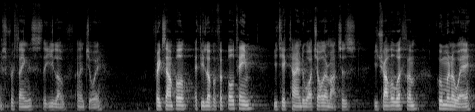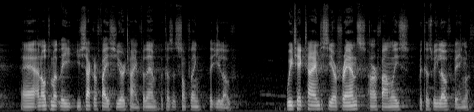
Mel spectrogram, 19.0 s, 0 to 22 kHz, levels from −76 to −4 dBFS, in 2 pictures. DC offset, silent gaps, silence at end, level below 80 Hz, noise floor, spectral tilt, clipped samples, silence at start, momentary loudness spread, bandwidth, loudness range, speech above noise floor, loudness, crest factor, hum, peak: under 0.1%; none; 0.05 s; -68 dBFS; -61 dBFS; -3.5 dB/octave; under 0.1%; 0 s; 15 LU; over 20 kHz; 5 LU; 34 dB; -27 LUFS; 26 dB; none; -4 dBFS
